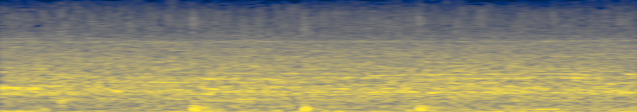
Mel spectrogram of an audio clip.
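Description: A basketball bounces a few times on a hard floor.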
